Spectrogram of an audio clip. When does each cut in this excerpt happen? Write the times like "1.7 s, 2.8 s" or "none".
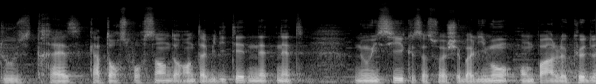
none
